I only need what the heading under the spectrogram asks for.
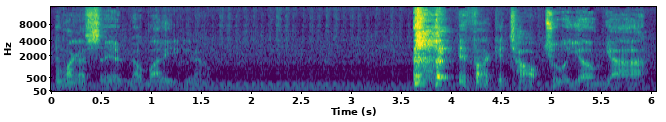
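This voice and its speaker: Hoarse man, rough fry in the voice, slow broken delivery, lying on a floor with heavy AC noise behind. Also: medium pitch. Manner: slow, halting, despairing, many trailing restarts. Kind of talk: casual personal vlog.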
